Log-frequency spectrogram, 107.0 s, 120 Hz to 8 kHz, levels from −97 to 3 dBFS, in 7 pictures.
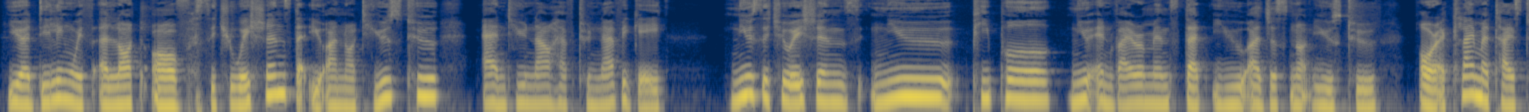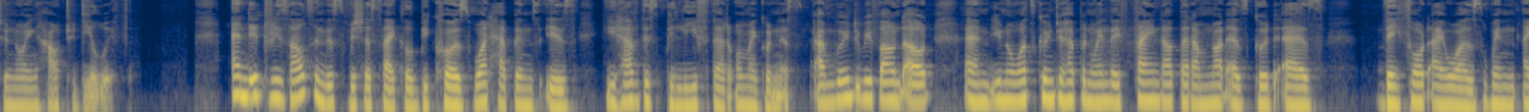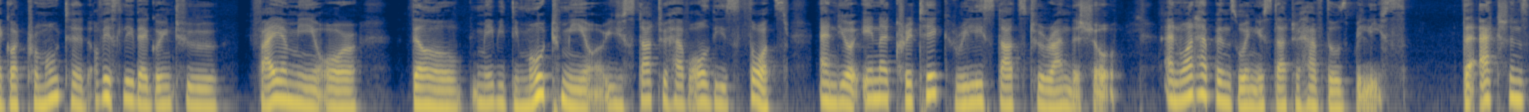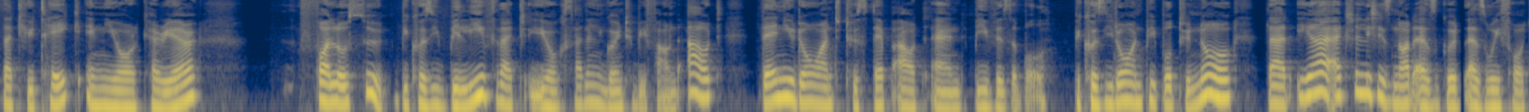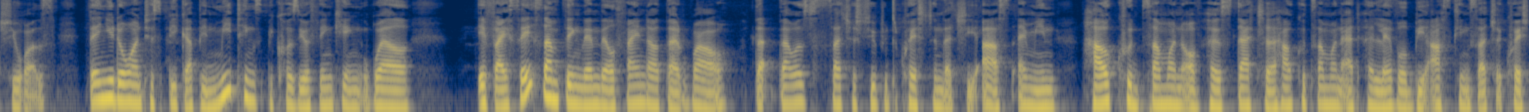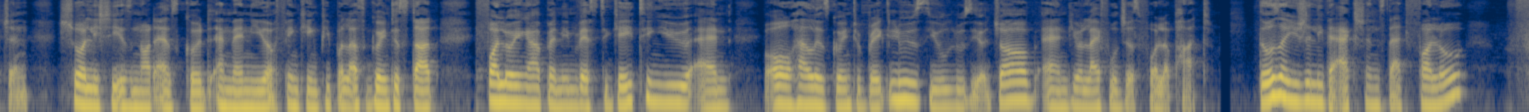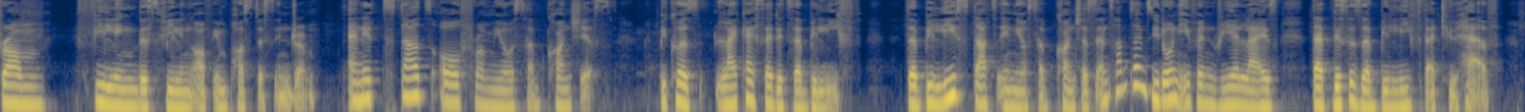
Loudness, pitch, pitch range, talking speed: -20 LUFS, 155 Hz, 140-175 Hz, 180 wpm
